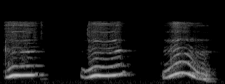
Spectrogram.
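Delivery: high buzzing monkey sound; monkey chatter. Acted. Monkeys mocking the peddler, high teasing buzz. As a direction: buzz it back like a cheeky monkey. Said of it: "and said".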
